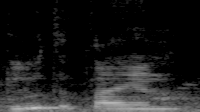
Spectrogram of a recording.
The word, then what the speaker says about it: glutathione: Oz and glutathione, and it's spelled Glutathione, glutathione. And the easiest way to remember that or pronounce it is to think of a man and he's gluing his tie on. Glue that tie on.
